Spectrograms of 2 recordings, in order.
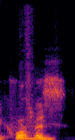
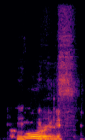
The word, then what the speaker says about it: Chorus: Did you say Corvus? Yeah. And I love that people pronounce it that way when they read it. And I'm like, play this. You guys are tagging in constantly here. Chorus.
